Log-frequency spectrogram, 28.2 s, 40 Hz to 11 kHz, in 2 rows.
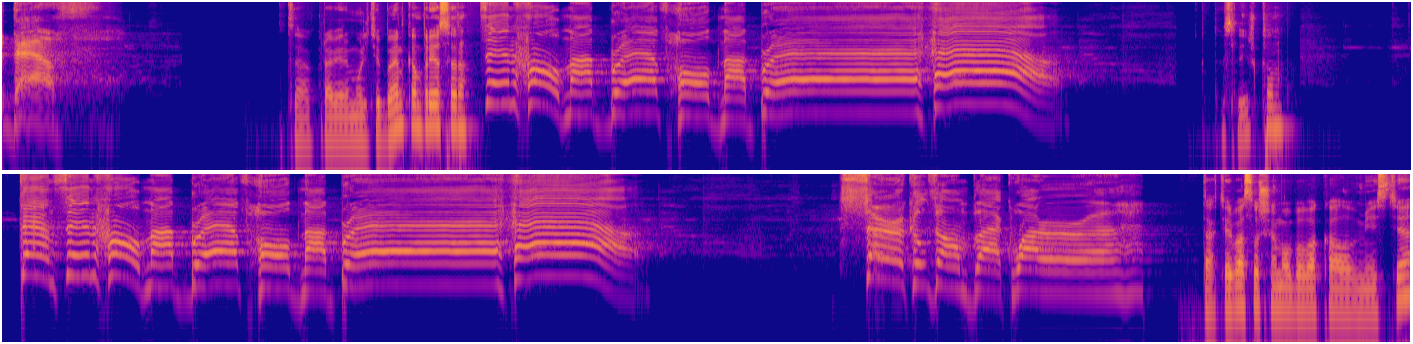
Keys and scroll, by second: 1.5 space, 4.4 space, 11.4 space, 25.1 space.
